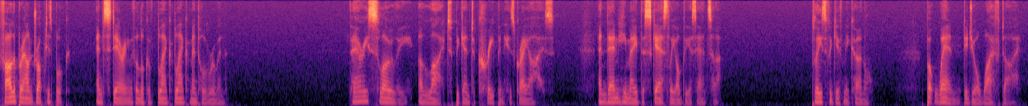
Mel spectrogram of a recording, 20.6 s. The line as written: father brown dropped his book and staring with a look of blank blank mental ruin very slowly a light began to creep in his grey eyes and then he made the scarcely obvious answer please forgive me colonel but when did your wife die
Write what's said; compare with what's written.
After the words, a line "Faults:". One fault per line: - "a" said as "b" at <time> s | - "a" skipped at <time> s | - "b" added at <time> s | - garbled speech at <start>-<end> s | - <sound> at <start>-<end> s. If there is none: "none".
father brown dropped his book and staring with a look of blank blank mental ruin very slowly a light began to creep in his grey eyes and then he made the scarcely obvious answer please forgive me colonel but when did your wife die
Faults:
none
